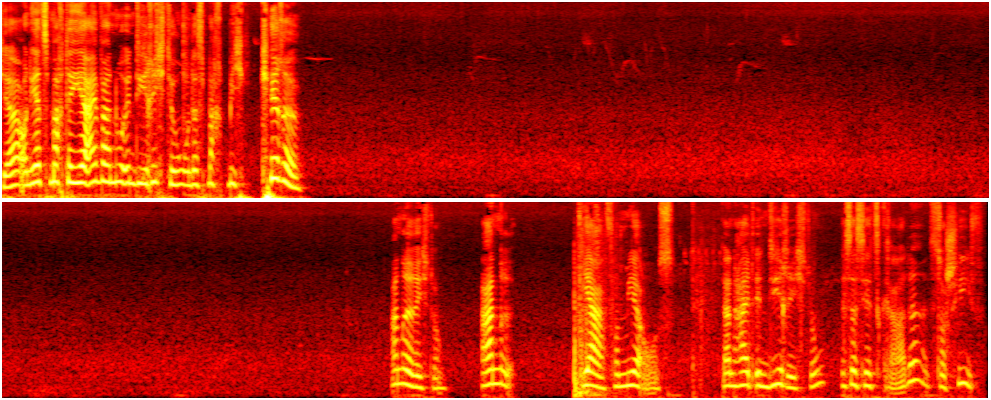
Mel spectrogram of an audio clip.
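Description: A young woman talks with animation close to a microphone, pausing now and then.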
